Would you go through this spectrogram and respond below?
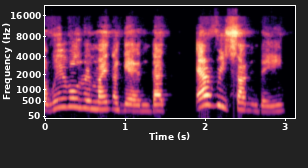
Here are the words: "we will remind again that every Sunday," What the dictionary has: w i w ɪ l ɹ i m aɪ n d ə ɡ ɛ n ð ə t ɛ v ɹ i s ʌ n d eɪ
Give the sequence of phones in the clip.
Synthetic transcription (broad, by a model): w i w ɪ l ɹ i m aɪ n d ə ɡ ɛ n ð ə t ɛ v ɹ i s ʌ n d eɪ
